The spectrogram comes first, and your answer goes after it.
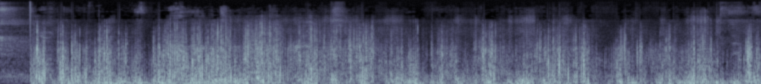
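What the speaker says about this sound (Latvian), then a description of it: "tiešām liels vējš, tikai dzirdi, ka tas vējš ir" Strong wind buffets the microphone in loud, uneven gusts that roar continuously throughout beside a lighthouse on the coast, with no voices.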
